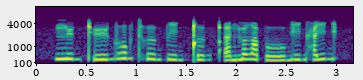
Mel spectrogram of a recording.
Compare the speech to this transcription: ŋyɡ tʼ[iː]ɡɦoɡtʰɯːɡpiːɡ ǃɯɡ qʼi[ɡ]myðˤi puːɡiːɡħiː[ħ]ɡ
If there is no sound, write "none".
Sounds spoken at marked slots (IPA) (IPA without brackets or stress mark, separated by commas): yː, ɡ, none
